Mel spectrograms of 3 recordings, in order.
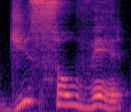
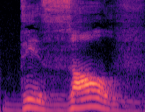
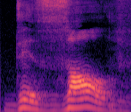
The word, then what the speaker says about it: dissolve: essa errada o verbo dissolver em inglês se fala dissolve com som de z dissolve e não dissolve vamos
